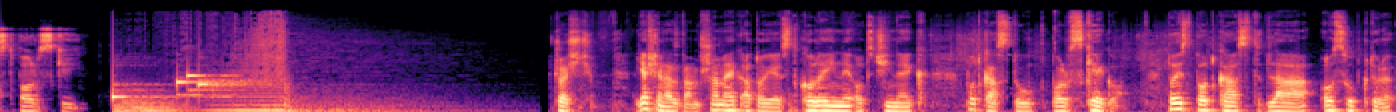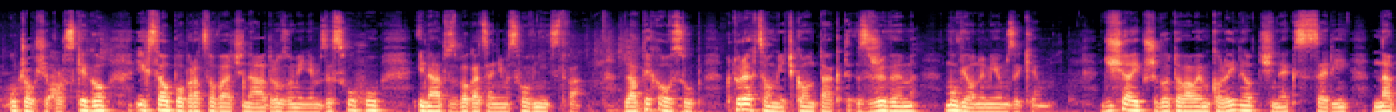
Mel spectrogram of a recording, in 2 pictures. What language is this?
Polish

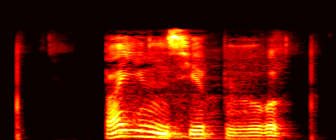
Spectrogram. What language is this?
Bamun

